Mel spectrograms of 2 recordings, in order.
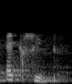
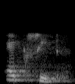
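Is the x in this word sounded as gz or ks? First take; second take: ks; ks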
